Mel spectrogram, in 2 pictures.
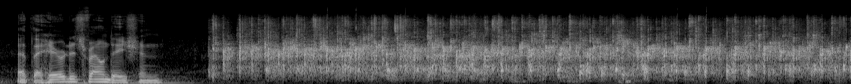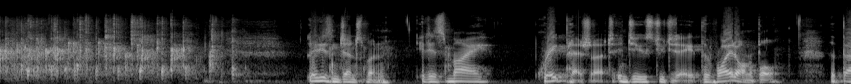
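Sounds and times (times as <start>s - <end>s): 
speech: 0.2s - 1.7s, 11.6s - 17.0s
audience applause welcoming a speaker at a trade relations program: 2.1s - 11.1s.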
